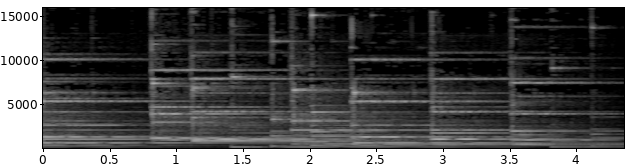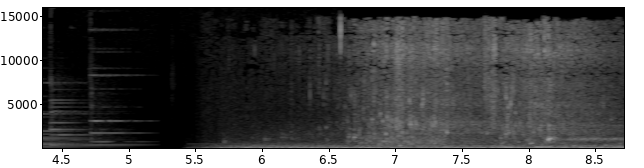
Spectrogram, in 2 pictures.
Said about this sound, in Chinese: 耳边全是肺部的气体被挤压进水中时发出的声音。眼前满满的都是白色，那是自己呼出的气泡。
